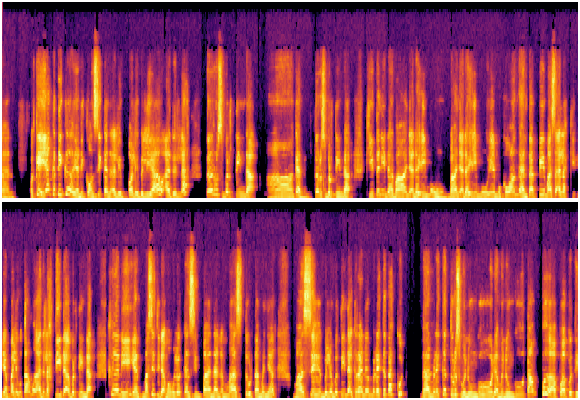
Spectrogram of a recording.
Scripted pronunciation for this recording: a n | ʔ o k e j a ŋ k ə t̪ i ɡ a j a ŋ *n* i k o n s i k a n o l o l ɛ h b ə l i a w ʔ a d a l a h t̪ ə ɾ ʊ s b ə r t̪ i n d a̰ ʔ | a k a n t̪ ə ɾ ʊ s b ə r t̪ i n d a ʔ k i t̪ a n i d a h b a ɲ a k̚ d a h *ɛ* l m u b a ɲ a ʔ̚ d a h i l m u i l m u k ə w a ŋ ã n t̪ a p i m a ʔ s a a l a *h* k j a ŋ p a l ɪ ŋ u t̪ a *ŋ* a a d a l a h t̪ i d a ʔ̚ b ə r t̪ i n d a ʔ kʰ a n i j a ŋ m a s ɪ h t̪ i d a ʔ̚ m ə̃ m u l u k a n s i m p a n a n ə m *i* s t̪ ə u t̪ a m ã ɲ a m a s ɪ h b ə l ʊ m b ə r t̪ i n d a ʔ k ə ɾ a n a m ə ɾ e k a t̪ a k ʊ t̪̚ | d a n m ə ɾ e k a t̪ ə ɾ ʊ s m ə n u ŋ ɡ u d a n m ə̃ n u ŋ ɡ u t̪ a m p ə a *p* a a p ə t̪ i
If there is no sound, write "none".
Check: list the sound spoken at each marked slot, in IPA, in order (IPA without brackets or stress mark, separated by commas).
d, i, h, m, a, p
